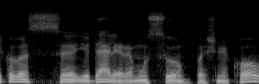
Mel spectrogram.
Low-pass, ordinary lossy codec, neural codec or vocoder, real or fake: 14.4 kHz; Opus, 32 kbps; none; real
